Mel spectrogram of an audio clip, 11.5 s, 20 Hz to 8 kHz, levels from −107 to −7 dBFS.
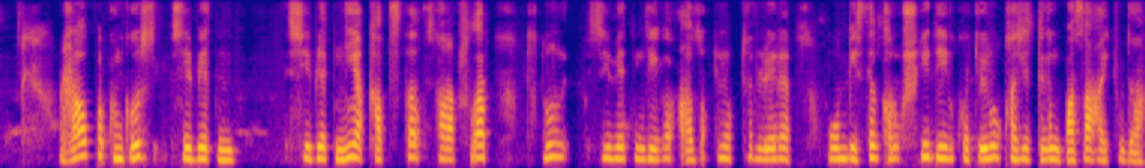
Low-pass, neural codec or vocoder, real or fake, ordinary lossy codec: none; codec, 16 kHz, 1 kbps, FreqCodec, larger model; fake; none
